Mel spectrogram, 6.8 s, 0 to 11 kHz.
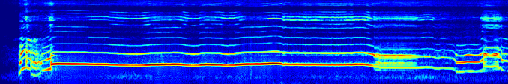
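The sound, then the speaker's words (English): A Mexican gray wolf, or lobo, howls alone, swooping up into one long, steady, mournful note, then stepping down in pitch near the end before a brief rising break. “researchers have counted more than 200 Mexican gray wolves, or lobos, living in the wild.”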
